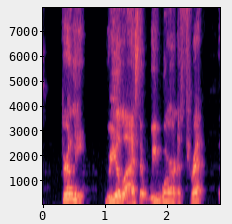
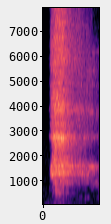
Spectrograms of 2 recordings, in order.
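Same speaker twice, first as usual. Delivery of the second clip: long impatient sigh, mimicked; imitated sigh. Wife in the back of the vehicle, mimicked weary sigh. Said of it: "then I hear".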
